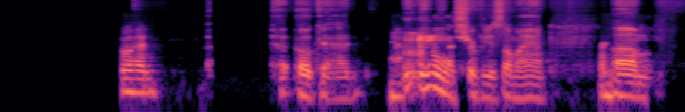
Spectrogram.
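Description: Another man speaks with animation over an online call.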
